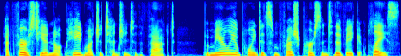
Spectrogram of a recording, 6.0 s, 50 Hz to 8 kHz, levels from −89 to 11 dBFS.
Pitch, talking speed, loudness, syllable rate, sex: 225 Hz, 210 wpm, -21 LUFS, 5.5 syllables/s, female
